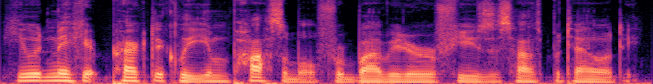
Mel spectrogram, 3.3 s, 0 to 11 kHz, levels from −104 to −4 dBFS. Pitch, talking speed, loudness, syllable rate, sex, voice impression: 105 Hz, 220 wpm, -20 LUFS, 8.0 syllables/s, male, very masculine, very adult-like, very middle-aged, very thick, tensed, very powerful, bright, hard, slightly muffled, fluent, very cool, intellectual, sincere, calm, mature, friendly, reassuring, slightly elegant, wild, slightly sweet, slightly lively, kind, slightly modest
